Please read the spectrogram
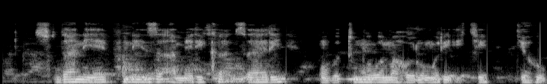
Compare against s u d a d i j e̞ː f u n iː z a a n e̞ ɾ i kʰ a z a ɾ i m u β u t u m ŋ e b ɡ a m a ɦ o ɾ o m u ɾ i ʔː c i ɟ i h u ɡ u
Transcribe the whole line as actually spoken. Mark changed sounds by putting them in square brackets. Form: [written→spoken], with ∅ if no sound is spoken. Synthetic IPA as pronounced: s u d a [d→n] i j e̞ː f u n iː z a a [n→m] e̞ ɾ i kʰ a z a ɾ i m u β u t u m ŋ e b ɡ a m a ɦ o ɾ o m u ɾ i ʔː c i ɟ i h u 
